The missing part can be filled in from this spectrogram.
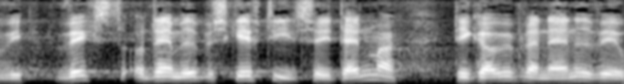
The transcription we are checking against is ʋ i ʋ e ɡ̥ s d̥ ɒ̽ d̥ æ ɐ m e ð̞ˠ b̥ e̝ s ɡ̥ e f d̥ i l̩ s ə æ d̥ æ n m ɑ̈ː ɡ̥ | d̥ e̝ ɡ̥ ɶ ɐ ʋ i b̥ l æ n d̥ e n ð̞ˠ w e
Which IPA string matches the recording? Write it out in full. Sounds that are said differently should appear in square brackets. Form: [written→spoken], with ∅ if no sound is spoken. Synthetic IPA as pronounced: ʋ i ʋ e ɡ̥ s d̥ ɒ̽ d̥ æ ɐ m e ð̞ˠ b̥ e̝ s ɡ̥ e f d̥ i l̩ s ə [æ→i] d̥ æ n m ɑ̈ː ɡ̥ | d̥ e̝ ɡ̥ ɶ ɐ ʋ i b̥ l æ n d̥ [e→æ] n ð̞ˠ [w→ʋ] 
